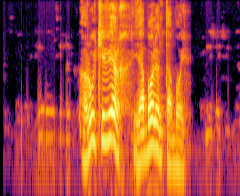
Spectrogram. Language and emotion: Russian, positive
